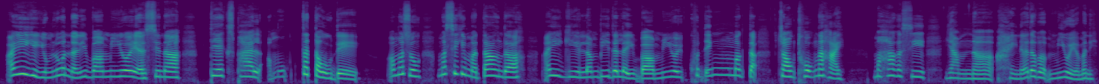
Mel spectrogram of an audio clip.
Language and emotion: Manipuri, disgusted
